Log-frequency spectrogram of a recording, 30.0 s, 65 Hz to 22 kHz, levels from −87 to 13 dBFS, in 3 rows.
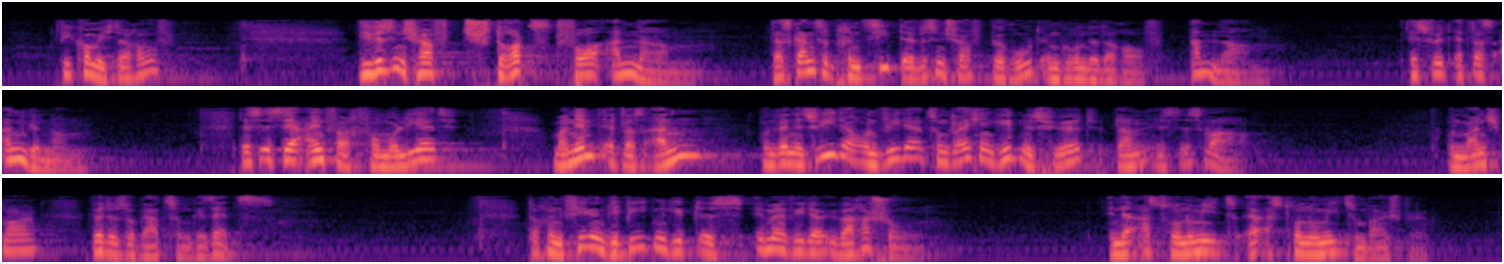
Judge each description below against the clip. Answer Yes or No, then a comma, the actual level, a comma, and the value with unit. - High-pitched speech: No, medium, 140 Hz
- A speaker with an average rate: Yes, average, 140 wpm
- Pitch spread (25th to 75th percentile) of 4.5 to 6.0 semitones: Yes, average, 5.0 semitones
